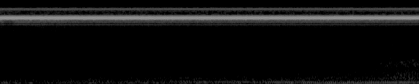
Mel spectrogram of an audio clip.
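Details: In Okinawa, an Iwasaki grass cicada (Mogannia minuta) drones a steady, shrill, very high buzz without pause; only a quiet low hum sits underneath.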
